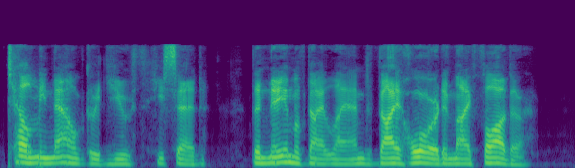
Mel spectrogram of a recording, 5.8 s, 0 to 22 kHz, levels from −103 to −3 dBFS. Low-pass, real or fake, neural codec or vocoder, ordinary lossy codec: 7.2 kHz; fake; codec, 16 kHz in and 24 kHz out, 1.1 kbps, FireRedTTS-2 codec; MP3, 64 kbps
